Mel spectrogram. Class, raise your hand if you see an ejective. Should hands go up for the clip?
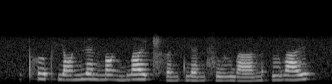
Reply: no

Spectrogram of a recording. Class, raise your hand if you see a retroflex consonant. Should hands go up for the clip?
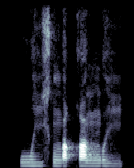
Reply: no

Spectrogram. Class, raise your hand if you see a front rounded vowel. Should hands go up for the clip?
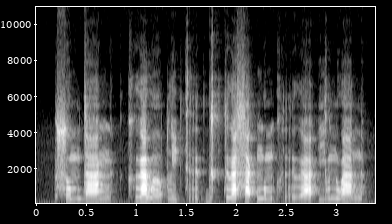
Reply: no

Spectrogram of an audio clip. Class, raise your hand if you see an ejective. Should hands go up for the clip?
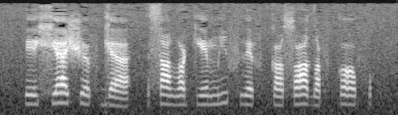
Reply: no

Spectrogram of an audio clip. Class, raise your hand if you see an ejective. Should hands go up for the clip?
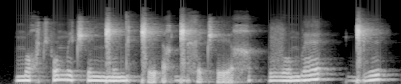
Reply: yes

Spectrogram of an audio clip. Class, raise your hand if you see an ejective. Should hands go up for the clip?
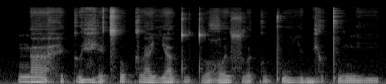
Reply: yes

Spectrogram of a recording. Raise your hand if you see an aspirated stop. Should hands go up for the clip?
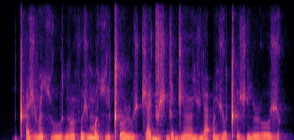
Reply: no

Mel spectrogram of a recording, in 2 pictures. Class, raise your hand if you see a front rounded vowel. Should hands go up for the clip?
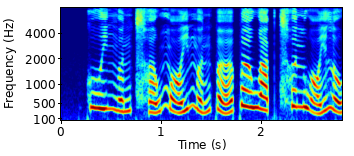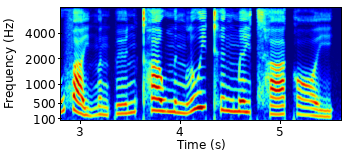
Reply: yes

